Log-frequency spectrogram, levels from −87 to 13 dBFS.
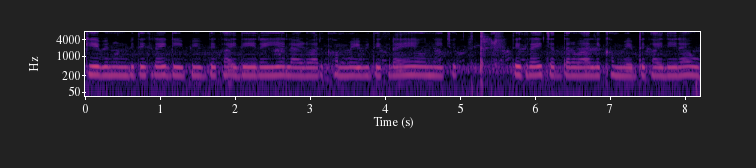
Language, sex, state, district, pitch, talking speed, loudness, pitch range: Hindi, female, Uttar Pradesh, Hamirpur, 205 Hz, 240 wpm, -45 LUFS, 200-210 Hz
